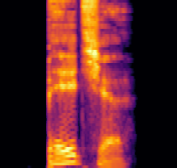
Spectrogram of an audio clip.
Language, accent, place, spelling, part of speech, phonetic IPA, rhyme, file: German, Germany, Berlin, Belche, noun, [ˈbɛlçə], -ɛlçə, De-Belche.ogg
- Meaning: coot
